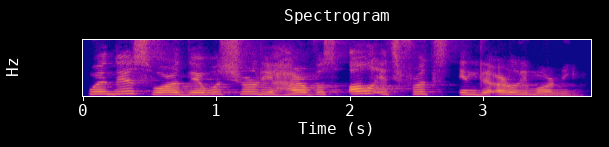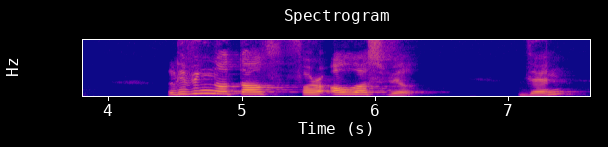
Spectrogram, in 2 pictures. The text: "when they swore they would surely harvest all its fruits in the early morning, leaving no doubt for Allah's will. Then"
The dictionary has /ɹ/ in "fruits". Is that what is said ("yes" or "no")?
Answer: yes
